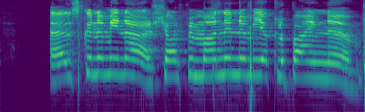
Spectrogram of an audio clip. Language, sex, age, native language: Icelandic, female, 13, Spanish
